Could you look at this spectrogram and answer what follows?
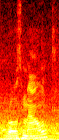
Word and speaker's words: Rosemount: start with this one is it rosemont or rose mount rose mount i always say rosemont but i spell it like rose mountain i i legit do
